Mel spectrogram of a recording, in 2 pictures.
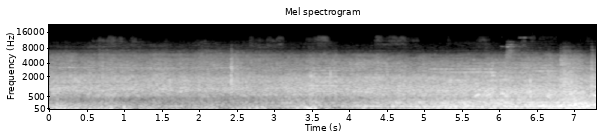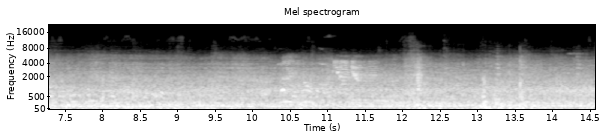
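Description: A man's footsteps scuff on paving.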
